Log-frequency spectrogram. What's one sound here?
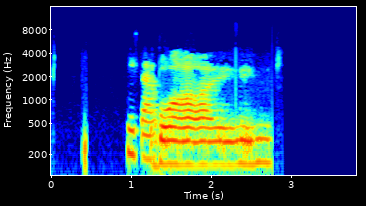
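A young man calls out a drawn-out goodbye over an online call.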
